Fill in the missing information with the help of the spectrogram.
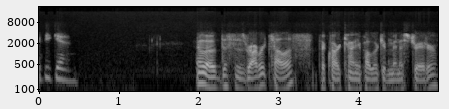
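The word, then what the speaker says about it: Telles: minutes and may begin hello this is robert tellis the clark county public administrator my last name is spelled t-e-l-l-e-s again my name is robert telus or i'm the clark county public administrator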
